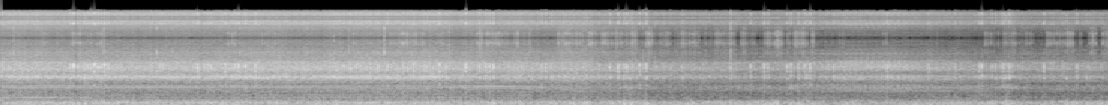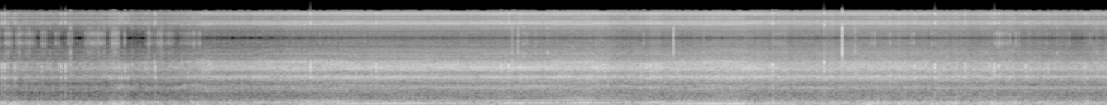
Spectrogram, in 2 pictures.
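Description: Vehicle driving along a winding mountain road: steady low rumble of engine and tyre noise with some wind on the microphone, the engine note shifting in pitch in the second half.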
